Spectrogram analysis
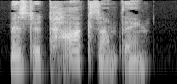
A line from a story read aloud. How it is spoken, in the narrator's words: Judd murmured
